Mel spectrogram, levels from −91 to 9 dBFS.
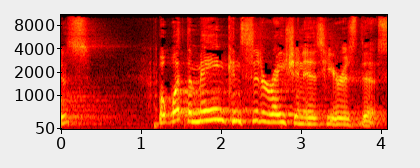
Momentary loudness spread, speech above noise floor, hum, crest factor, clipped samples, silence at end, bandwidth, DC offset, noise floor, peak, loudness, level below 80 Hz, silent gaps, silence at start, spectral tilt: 8 LU; 31 dB; none; 18 dB; under 0.1%; 0 s; 11 kHz; under 0.1%; -51 dBFS; -2 dBFS; -20 LUFS; -64 dBFS; none; 0 s; -3.5 dB/octave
